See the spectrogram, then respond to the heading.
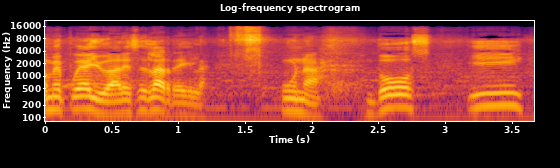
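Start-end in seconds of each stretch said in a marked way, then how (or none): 1.8-3.6 slow count. Real, not acted. Counting reps under heavy load.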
